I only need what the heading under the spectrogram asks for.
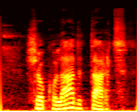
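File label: "chocoladetaart", Dutch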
